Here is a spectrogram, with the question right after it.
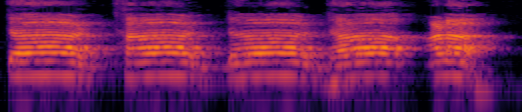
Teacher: ट, ठ, ड, ढ, अड़ा, ये आपकी मूर्धा ध्वनि है। ट से लेके अड़ा तक आपकी मूर्धा ध्वनि है, जिसमें जीभ मुड़ के ऊपर चली जाती है। जब ट बोलेंगे आपकी जीभ मुड़ जाएगी।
